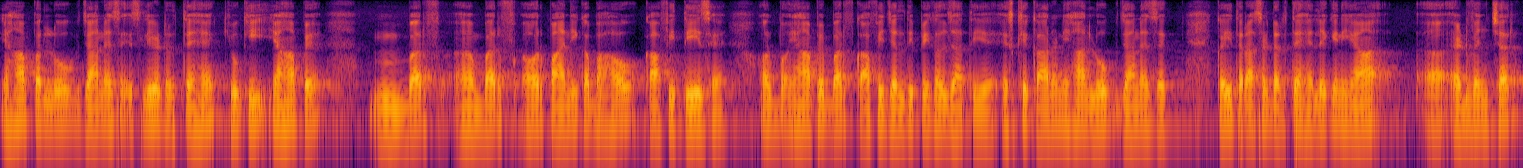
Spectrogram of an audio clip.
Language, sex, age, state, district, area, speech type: Hindi, male, 18-30, Madhya Pradesh, Bhopal, urban, spontaneous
